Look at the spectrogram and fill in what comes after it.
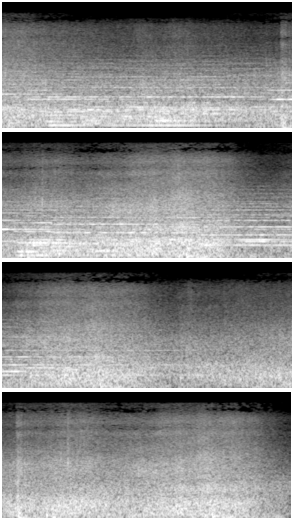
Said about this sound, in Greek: Κάπου κάπου η ρυθμική ανατριχύλα των κυμάτων.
